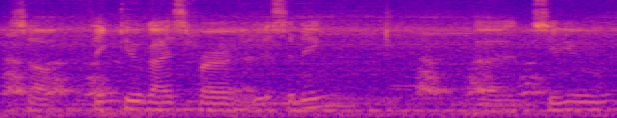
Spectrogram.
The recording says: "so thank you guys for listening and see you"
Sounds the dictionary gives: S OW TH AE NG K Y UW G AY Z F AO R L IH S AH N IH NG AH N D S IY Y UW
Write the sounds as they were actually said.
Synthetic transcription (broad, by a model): S OW T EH NG K Y UW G AY S F AO R L IH S AH N IH NG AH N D S IY Y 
